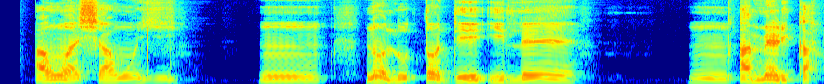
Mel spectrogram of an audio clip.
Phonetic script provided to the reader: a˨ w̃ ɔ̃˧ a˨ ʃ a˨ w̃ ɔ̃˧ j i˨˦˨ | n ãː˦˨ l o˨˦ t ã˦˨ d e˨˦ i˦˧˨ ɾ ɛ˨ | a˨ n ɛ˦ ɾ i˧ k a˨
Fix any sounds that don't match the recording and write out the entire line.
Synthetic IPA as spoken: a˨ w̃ ɔ̃˧ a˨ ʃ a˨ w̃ ɔ̃˧ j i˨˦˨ | n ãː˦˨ l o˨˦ t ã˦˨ d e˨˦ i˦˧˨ l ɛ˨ | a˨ m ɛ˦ ɾ i˧ k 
